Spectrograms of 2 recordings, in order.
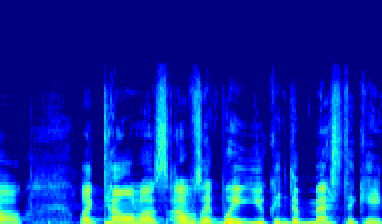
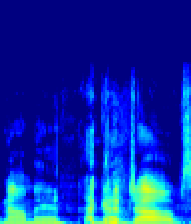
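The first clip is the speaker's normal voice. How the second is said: slow, put-on drawled Southern accent; 3 semitones lower than usual. Retelling what the raccoon catcher said, put-on Southern accent. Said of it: "I don't know why I made him sound Southern".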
